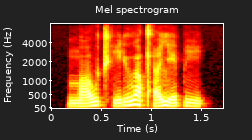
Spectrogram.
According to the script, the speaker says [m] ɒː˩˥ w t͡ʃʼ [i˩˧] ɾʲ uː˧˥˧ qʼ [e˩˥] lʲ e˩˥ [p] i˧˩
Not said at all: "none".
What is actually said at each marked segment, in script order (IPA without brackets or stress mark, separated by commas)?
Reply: m, i˩˧, i˩˥, p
